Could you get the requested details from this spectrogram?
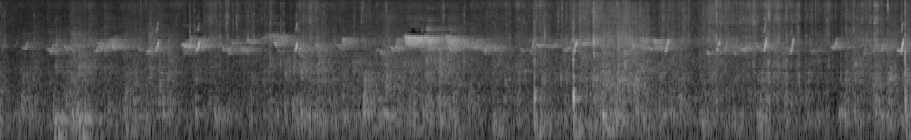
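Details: A calm group of chickens chirps in high, overlapping twitters, with occasional sharper peeps and low shuffling noises.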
